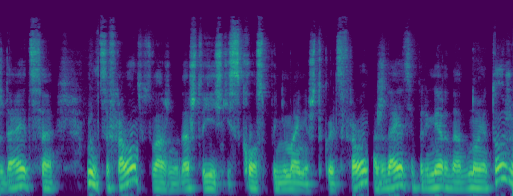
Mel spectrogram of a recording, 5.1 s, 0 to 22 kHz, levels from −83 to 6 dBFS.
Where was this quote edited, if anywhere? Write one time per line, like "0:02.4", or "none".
0:01.0
0:01.4
0:02.2
0:03.7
